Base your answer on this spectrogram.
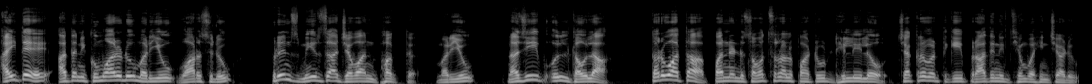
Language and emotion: Telugu, neutral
